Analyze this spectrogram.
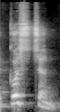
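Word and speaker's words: question: टी यहाँ च का साउंड देता है. क्वेश्चन.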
